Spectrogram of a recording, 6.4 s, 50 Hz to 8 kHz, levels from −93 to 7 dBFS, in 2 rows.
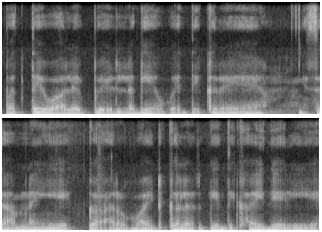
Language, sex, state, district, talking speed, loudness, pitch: Hindi, male, Himachal Pradesh, Shimla, 180 wpm, -16 LUFS, 100 Hz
